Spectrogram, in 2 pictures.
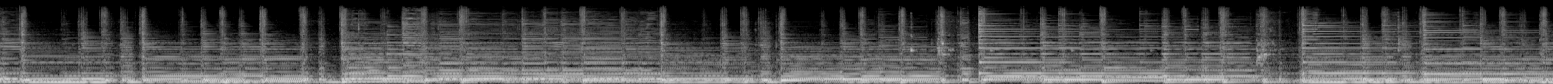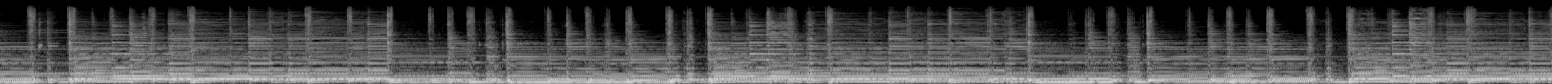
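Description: Background music of strummed acoustic guitar, playing steadily throughout.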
